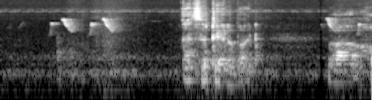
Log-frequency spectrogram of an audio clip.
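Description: A tailorbird gives sharp, high notes that slide downward, about one per second, with a man talking quietly between them.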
